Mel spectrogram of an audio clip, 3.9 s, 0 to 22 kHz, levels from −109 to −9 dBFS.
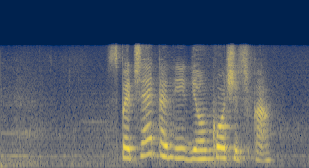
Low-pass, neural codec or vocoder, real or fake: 7.2 kHz; codec, 16 kHz, 0.5 kbps, X-Codec, HuBERT features, trained on balanced general audio; fake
